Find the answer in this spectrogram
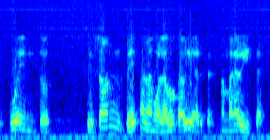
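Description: A somewhat breathy man in a Buenos Aires accent, with ordinary pitch variation. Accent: Rioplatense Spanish (Buenos Aires). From Argentina, Buenos Aires. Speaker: writer and illustrator. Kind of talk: radio interview. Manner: halting.

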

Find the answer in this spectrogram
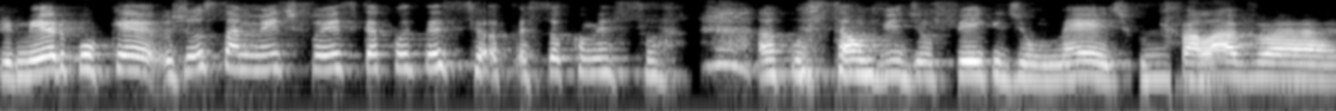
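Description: The delivery is fairly quick with lively intonation. Loudness swings widely throughout. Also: woman, fairly high pitch for a woman. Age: 50s. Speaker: court office assistant. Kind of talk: casual interview. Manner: halting, many repetitions.

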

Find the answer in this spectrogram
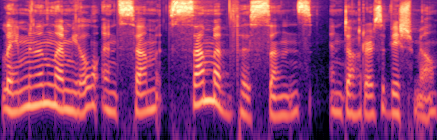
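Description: A woman of medium pitch talks with ordinary pitch variation. Hers is a normal speaking voice. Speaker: podcast co-host. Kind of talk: casual religious discussion.

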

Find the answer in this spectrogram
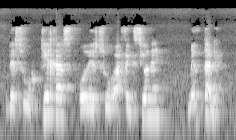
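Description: Noticeable background noise surrounds a man with an extremely high pitch. He speaks at a fairly slow pace with ordinary pitch variation. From Chile, Aconcagua Valley (San Felipe). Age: 20s. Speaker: doctor. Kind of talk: interview.

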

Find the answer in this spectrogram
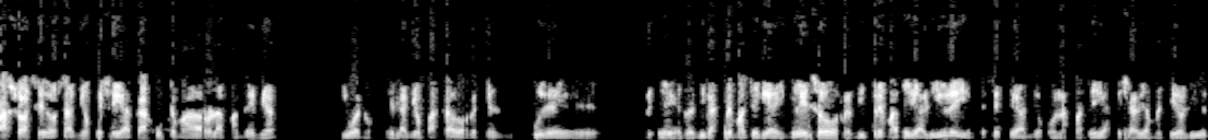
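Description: A man talks at a fairly quick pace with a fairly low pitch and ordinary pitch variation. He has an ordinary speaking voice. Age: 40s. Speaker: prisoner and university student. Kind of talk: interview. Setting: phone call.

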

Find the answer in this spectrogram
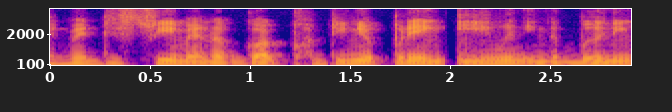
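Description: In a very clean recording with a silent background, a man uses an ordinary speaking voice at a medium pitch with ordinary pitch variation. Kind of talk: fervent prayer. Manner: earnest, pleading, devout.

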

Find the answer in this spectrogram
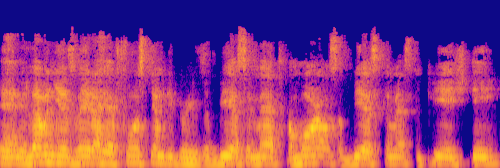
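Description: With an American accent, a man speaks at a fairly high pitch in a somewhat breathy voice with a dark, mellow tone. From New Orleans, Louisiana. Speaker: motivational speaker and STEM educator. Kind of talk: interview. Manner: animated.

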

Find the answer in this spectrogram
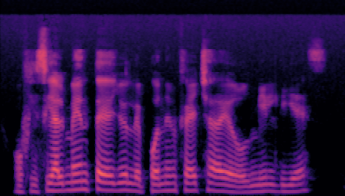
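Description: This man talks at a very slow pace in a medium pitch, with a Costa Rican accent. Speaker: design sprint facilitator. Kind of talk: interview.

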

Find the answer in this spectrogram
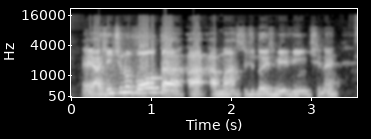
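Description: A man speaks with lively intonation. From Brasília, Brazil. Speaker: marketing professor. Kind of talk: interview. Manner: halting, many fillers.

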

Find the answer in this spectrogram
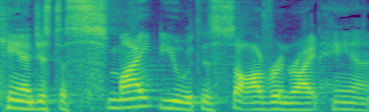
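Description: Fairly high-pitched male speech at a moderate pace, with ordinary pitch variation. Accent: Southern US. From Alabama, US South. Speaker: guest preacher. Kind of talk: sermon. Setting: church.

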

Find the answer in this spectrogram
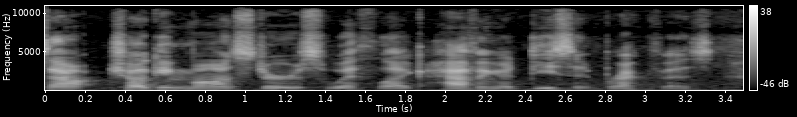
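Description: A man speaks in a raised, projected voice with a bright, sharp tone. His pace is moderate. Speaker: guest interviewee. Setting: video call.

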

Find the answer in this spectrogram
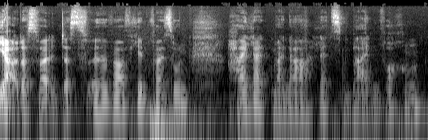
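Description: A man's very deep, low voice with a bright, sharp tone, on a very clean recording against a silent background. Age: 20s. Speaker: podcast co-host. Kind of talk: casual chat.

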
